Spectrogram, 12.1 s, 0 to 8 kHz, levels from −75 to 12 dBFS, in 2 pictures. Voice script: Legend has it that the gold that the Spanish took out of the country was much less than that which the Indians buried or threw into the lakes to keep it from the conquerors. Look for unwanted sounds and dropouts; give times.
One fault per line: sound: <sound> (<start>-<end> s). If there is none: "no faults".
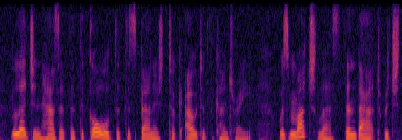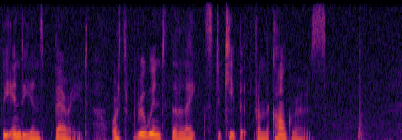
sound: thud (11.4-11.6 s)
